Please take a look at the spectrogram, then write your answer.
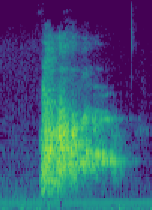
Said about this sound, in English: The, ch- the our Chihuahua neighbors are barking, so naturally oh, they're barking.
